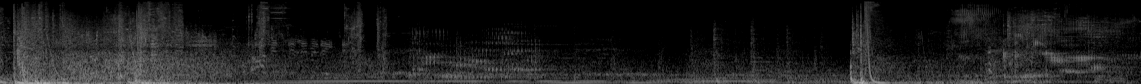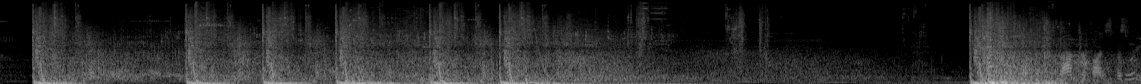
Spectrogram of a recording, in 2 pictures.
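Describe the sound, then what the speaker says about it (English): Gunfire and mechanical clatter as a Kett device is shot and destroyed in Mass Effect Andromeda, bursts of shots and crashing impacts among game effects, with dialogue spoken over much of it. "Shooting the device will destroy it."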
